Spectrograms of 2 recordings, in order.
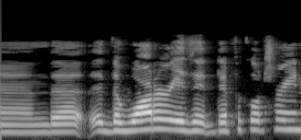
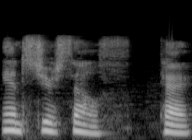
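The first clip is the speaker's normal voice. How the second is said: quiet, hushed whisper; 4 dB quieter than usual. Speaking in character to another character during the game: whispering. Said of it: "I'm gonna whisper to Lamp".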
